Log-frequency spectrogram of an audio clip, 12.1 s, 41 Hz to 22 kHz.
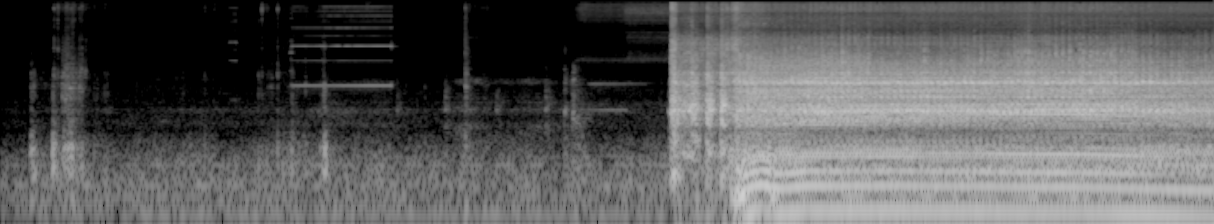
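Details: Cold start at 2°C: chime, crank and catch, then cold idle with a light, rapid, even knock about four times a second; piston slap suspected, not confirmed.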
